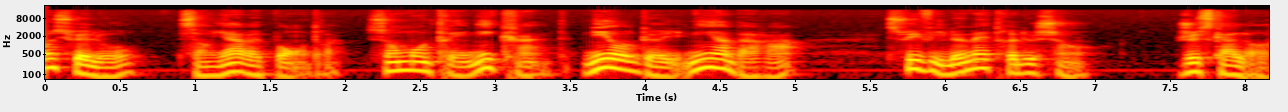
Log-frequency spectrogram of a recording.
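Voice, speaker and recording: A dark, mellow, somewhat breathy voice moves at a very slow pace with very wide pitch swings and long, frequent pauses. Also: man. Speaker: audiobook reader, library volunteer. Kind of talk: literary audiobook reading of a French novel chapter, with Italian intro and outro. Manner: measured, expressive storytelling pace; shifts tone to voice characters: pompous old teacher, chirpy girls.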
